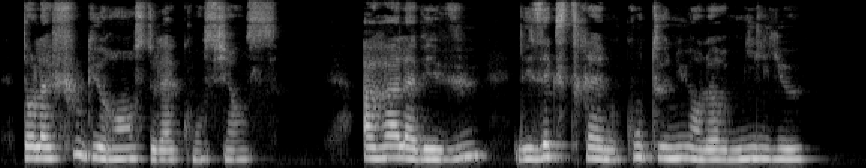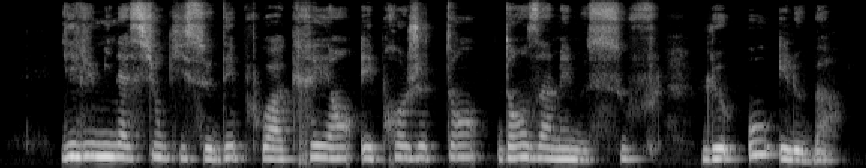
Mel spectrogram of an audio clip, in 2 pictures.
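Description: Very slowly, a woman speaks at a medium pitch with a dark, mellow tone and fairly even intonation. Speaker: audiobook reader. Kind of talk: dramatic narration. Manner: slow, hushed, suspenseful storytelling.

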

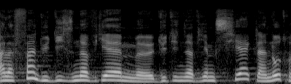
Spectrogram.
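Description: Lively in intonation, a man speaks with a high pitch and a dark, mellow tone. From France. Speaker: meteorologist; lecturer. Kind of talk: formal lecture. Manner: slightly halting with repetitions. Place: hall. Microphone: podium.

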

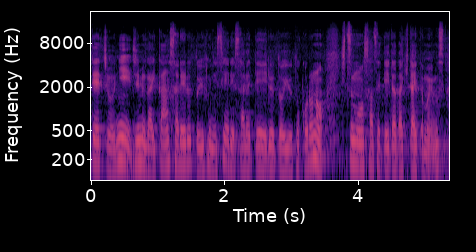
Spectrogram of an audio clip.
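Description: A woman talks at a very fast pace. Light background noise is present. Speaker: legislator questioning ministers. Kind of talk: parliamentary committee questioning. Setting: parliamentary committee room. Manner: formal, polite with many fillers. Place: hall. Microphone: podium.

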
